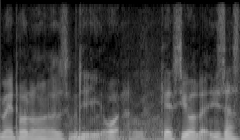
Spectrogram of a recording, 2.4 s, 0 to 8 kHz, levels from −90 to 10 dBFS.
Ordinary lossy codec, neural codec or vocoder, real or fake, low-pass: none; codec, 16 kHz, 2 kbps, FreqCodec, larger model; fake; none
